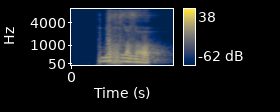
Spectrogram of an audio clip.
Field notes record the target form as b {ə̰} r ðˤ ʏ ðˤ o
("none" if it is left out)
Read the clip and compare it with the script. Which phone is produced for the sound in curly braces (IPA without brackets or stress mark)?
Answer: ə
